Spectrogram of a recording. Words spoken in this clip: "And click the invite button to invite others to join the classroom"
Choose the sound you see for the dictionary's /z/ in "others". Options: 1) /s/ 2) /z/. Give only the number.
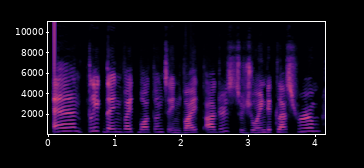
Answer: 1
